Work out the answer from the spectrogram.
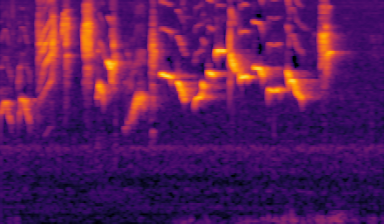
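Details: A male Eurasian blackcap sings a rich, fast warble of varied notes that ends in clear, fluting whistles, with a faint low rumble behind it.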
